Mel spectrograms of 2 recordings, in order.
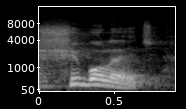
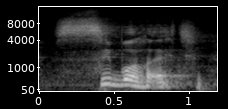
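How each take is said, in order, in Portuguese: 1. A palavra começa com o som de 'sh'. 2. A palavra começa com o som de 's'. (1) "fala Chibolete" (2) "eles falavam Cibolete"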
